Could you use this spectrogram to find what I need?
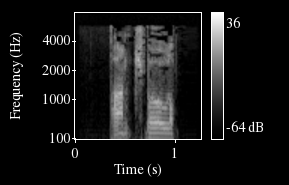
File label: "punchbowl", English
